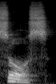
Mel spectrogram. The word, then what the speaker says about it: src: To do this, we will use the src attribute, which is pronounced source and contains the path to the image we want to embed.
